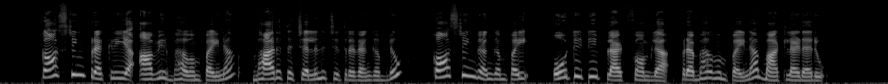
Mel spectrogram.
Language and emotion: Telugu, neutral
